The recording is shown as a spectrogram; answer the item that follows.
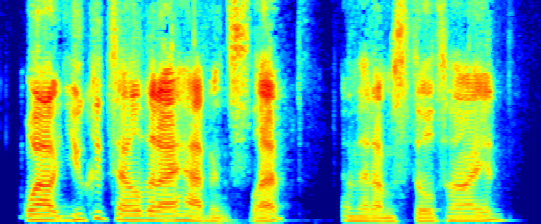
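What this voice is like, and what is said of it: Strong New Jersey accent. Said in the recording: “I can't control my accent when I'm tired ... that's real Jersey ... I just went super Jersey on you”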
